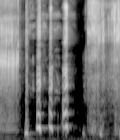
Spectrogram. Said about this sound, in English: She's got the comedy farts.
